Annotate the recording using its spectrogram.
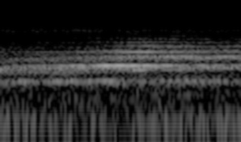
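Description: Soft, sustained dramatic TV underscore: a held chord of steady tones, with no melody, that swells slightly about a second in.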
